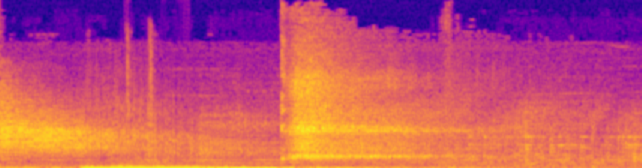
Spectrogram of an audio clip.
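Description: Music-and-effects logo sting: a deep boom about half a second in that rumbles on and slowly dies away, then a bright swishing hit about two seconds in, fading out.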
